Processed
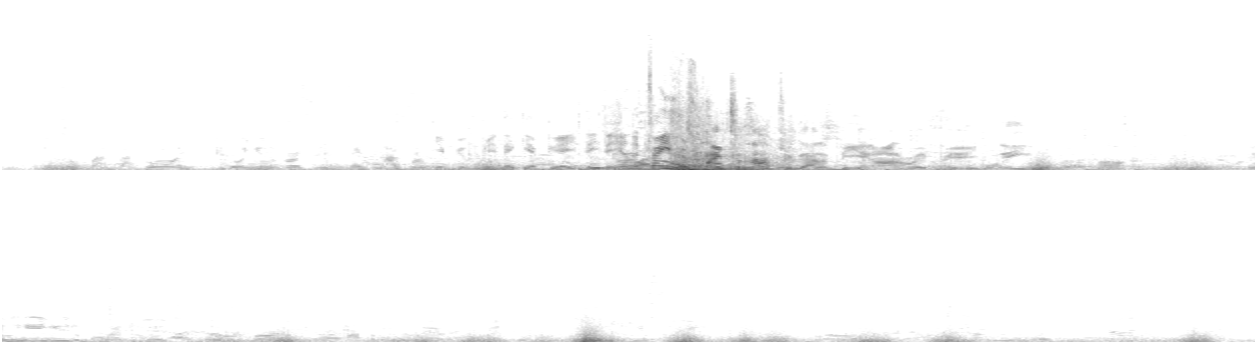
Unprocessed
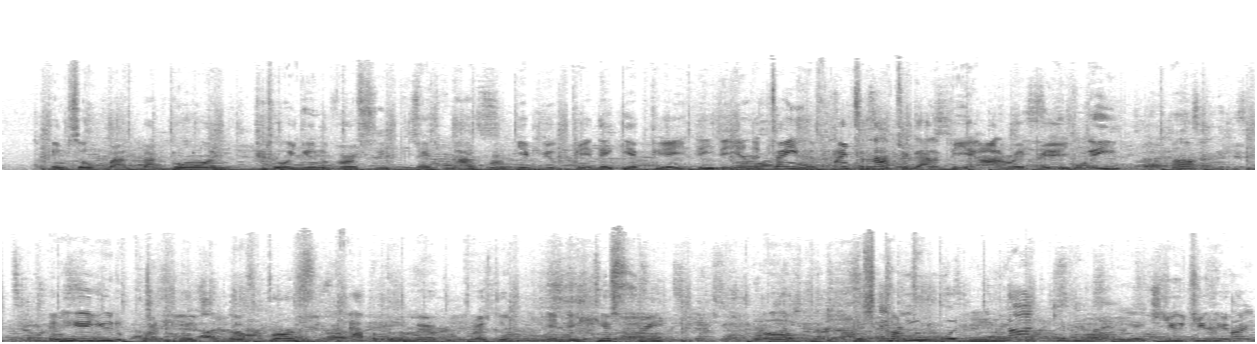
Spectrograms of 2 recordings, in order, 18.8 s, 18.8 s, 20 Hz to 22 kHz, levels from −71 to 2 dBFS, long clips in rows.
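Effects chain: Doppler pass-by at 5.16, 55 m/s, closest 6.4 m; wind noise 320 Hz -47 dBFS; gain -3 dB

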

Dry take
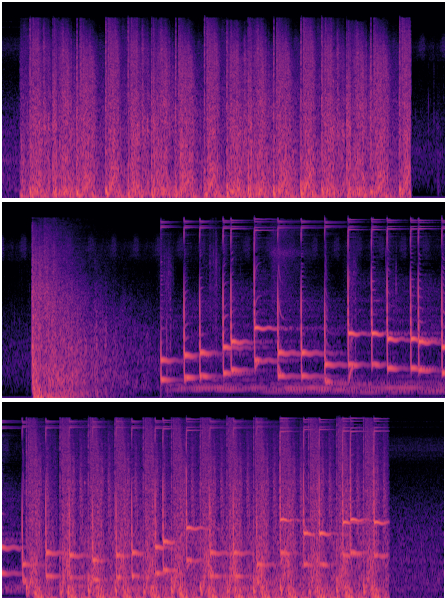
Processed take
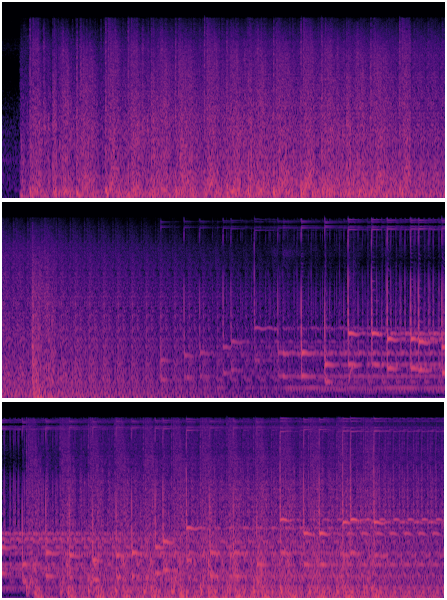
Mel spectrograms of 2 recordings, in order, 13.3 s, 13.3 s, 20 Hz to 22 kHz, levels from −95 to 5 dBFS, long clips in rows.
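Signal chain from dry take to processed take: 4.96–7.25 compressor, threshold -39 dBFS, peak gain reduction 12.5 dB; swelling echo 0.142 s, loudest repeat 5, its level -11.5 dB; gain -7 dB

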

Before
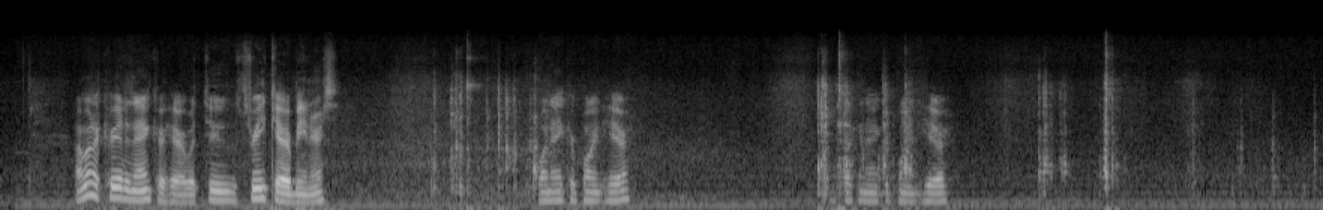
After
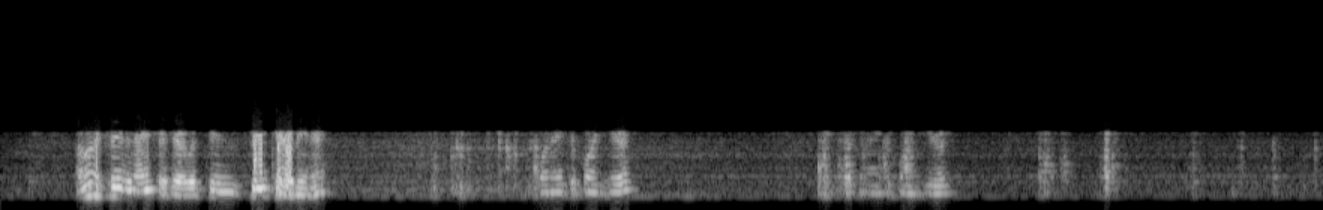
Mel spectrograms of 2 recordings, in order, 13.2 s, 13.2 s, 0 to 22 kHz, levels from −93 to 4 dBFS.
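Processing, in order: Wiener smoothing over 9 samples; reverb RT60 0.15 s, pre-delay 3 ms, DRR -0.5 dB; wrapped overs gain 5 dB; notches 60/120/180/240/300 Hz; FFT band-pass 190–1800 Hz; upward expander 1.5:1, over -29 dBFS; gain +1.5 dB

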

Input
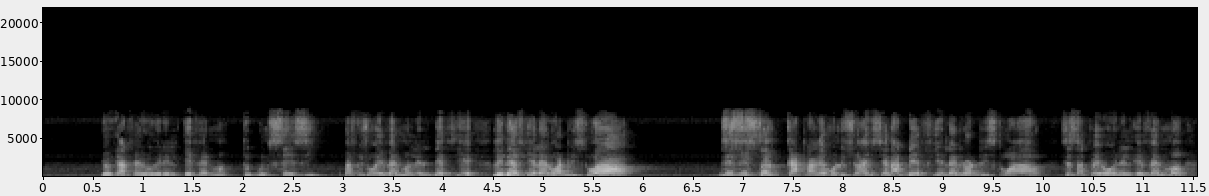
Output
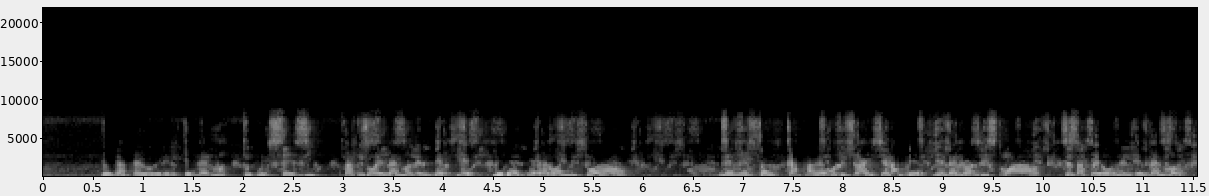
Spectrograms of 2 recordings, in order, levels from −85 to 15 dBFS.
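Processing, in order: treble ducked by the level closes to 400 Hz, closed at -17.5 dBFS; thin delay 0.979 s, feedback 57%, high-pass 2400 Hz, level -7 dB; in parallel at -2 dB: negative-ratio compressor -32 dBFS, ratio -1; on the sum: reverb removal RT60 1.5 s

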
